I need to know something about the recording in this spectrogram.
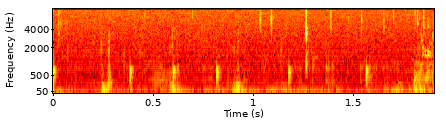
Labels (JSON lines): {"label": "biophony, knock croak", "recorder": "SoundTrap 300"}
